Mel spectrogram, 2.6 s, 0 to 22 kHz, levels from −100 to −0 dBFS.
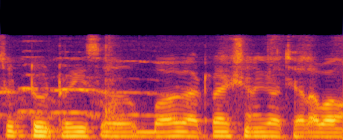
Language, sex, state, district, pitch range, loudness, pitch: Telugu, male, Andhra Pradesh, Annamaya, 115-125 Hz, -15 LUFS, 120 Hz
